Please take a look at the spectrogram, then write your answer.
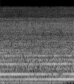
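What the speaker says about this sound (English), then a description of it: "we're going to take an immersion blender and kind of break up all the chunks and stuff" An immersion blender whirs through hot slow-cooker apple butter with a steady, loud, even motor hum that does not change, and no talking.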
